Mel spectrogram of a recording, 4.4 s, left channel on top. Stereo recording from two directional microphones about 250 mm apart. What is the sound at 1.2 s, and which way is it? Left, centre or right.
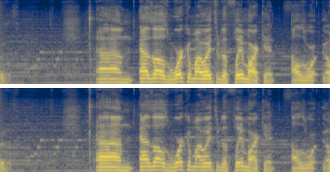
Speech, centre.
